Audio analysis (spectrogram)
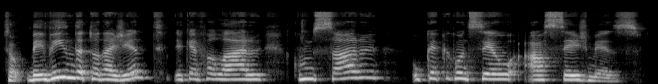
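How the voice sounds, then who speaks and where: A woman's voice: a little high, expressive, measured pace. Woman with a European Portuguese accent presenting. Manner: warm, fluent, switches between Portuguese and English. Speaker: keynote speaker, foundation executive. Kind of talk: online conference presentation.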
